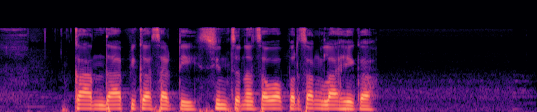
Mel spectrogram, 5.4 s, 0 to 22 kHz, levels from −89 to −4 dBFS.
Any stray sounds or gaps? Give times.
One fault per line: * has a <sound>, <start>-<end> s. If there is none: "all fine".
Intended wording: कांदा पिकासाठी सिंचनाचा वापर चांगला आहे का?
all fine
